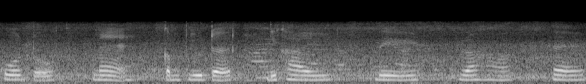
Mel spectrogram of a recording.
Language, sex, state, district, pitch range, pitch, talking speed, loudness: Hindi, female, Madhya Pradesh, Umaria, 205-220 Hz, 215 Hz, 70 wpm, -16 LUFS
